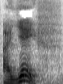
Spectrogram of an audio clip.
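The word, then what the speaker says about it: Ayef (עייף): Ya'ef, how do you say tired? Ayef. Ayef, ayin, first ayin, then yud, and fei sofis.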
